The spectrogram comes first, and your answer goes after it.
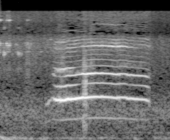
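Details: Domestic cat described as extremely dog-like, giving one clear, steady meow lasting about a second, a level harmonic tone with a slight swell in the middle, over a quiet room background.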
